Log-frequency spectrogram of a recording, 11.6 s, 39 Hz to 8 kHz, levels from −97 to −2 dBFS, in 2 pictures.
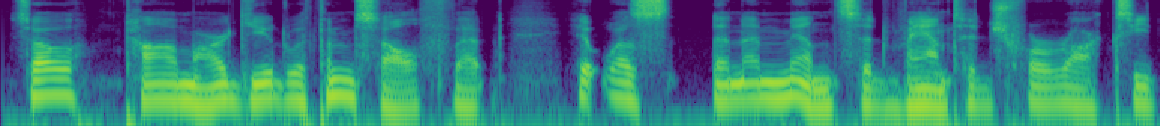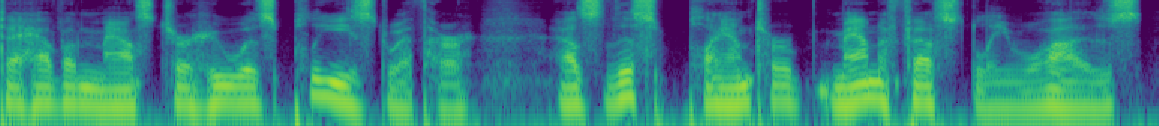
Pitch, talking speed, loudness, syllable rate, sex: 105 Hz, 140 wpm, -23 LUFS, 4.1 syllables/s, male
